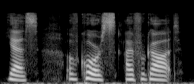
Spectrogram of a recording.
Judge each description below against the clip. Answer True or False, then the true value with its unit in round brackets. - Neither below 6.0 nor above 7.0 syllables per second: False (5.0 syllables/s)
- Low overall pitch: False (225 Hz)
